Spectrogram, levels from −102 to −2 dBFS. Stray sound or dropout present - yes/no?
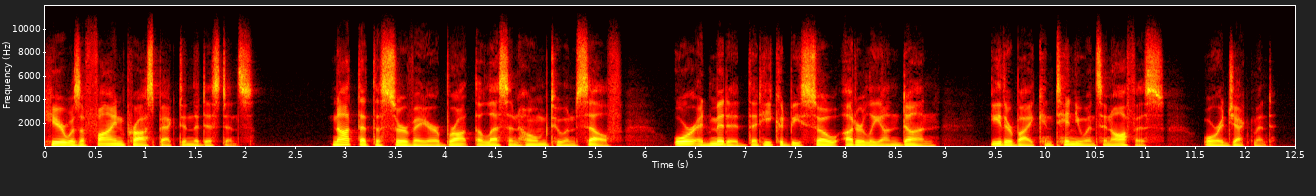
no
